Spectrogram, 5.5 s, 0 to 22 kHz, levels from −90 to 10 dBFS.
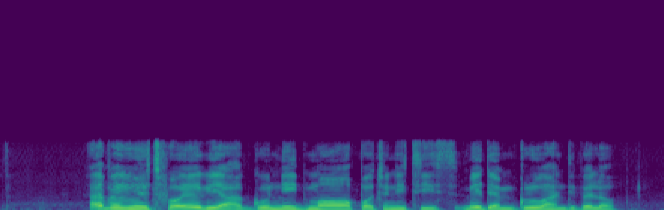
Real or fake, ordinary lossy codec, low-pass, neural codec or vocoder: fake; none; 7.2 kHz; codec, 16 kHz, 4 kbps, FunCodec, trained on Chinese and English, 50 frames a second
